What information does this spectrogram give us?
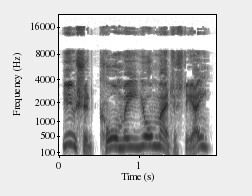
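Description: A man's voice: high-pitched, very animated, moderate pace, dry recording, studio quality, pitched above the performer's own voice. Man voicing a swaggering villain, swooping and jeering. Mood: gloating. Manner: theatrical, jeering, colloquial patter. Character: swaggering villainous sailor, mockingly cheerful murderer turned king.

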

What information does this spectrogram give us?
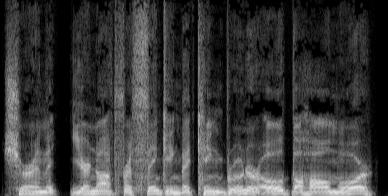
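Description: A man's voice: medium pitch, expressive, a little slow, no echo, clean studio sound, voice pushed up, close to an everyday voice. A man doing a young earnest dwarf king. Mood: reluctant. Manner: earnest dwarven brogue, explaining.

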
